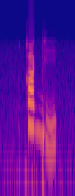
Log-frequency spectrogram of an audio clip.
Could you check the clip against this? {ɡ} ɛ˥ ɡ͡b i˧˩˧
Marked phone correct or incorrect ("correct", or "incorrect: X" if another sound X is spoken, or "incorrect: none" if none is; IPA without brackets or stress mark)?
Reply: incorrect: q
